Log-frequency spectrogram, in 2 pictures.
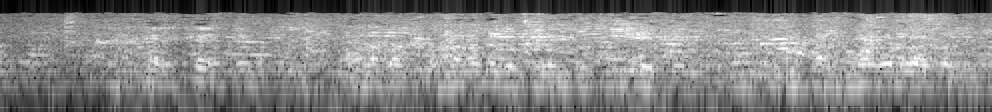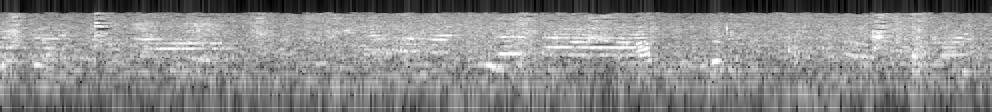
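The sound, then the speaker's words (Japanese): Ambience inside an okonomiyaki restaurant in Hiroshima: a steady murmur of many people chatting over a continuous hiss, with no single voice standing out. “次にこのお好み焼き屋さんの様子です、どうぞ。”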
